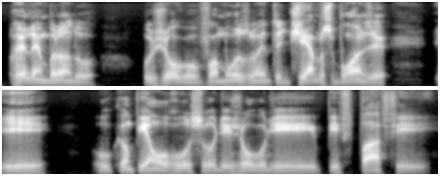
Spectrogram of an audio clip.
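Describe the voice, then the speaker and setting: Gravelly, slow older Brazilian man. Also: a bass voice, darkish tone. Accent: Brazilian Portuguese, São Paulo. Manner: speaks of himself in the third person, wry and digressive. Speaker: criminal lawyer commentator. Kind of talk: reflective storytelling monologue.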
